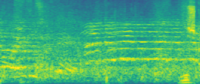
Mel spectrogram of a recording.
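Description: Speech only: low voices in the hall, then a raised voice about a second in, and a man's commentary starting near the end.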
